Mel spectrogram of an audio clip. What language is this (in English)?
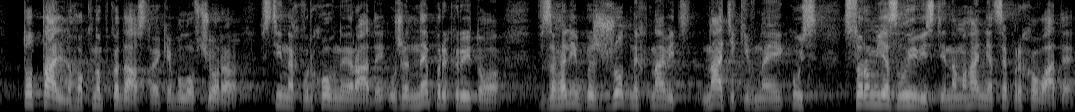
Ukrainian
